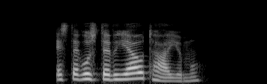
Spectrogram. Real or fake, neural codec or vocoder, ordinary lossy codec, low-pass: fake; codec, 16 kHz, 0.8 kbps, ZipCodec; Opus, 32 kbps; 7.2 kHz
